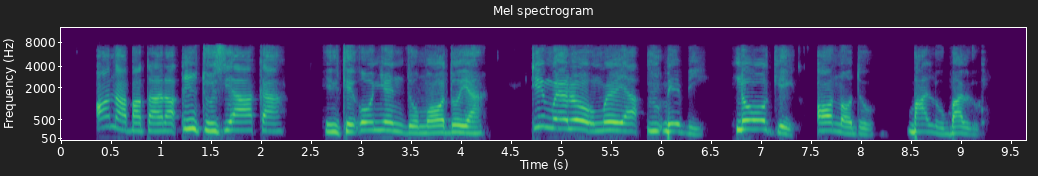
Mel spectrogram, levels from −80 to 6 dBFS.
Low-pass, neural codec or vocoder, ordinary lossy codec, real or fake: 7.2 kHz; codec, 16 kHz, 2 kbps, X-Codec, HuBERT features, trained on LibriSpeech; AAC, 48 kbps; fake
